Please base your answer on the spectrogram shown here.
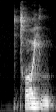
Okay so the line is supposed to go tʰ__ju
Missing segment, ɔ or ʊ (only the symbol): ɔ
